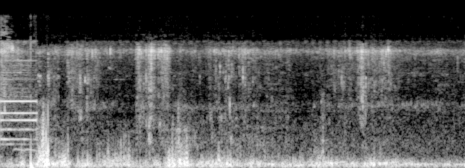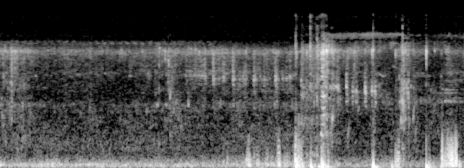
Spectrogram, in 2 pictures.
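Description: Water splashes and sloshes as children wade through shallow water.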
